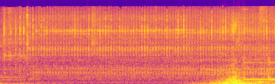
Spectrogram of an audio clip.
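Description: Title-sequence sound effect: a faint shimmering hiss as the music fades out, then a low whoosh that swells into a deep hit about three and a half seconds in.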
